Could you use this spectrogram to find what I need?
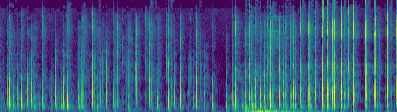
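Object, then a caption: Plastic mannequin head microphone. Fingertips and long nails tap quickly on the sides and ears of a hollow, glossy black plastic mannequin head microphone. The result is a rapid run of short, dry, hollow-sounding taps with a mid-range knock and no ring. A low rumble swells underneath partway through.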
